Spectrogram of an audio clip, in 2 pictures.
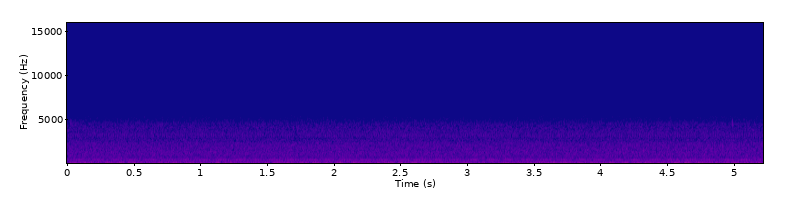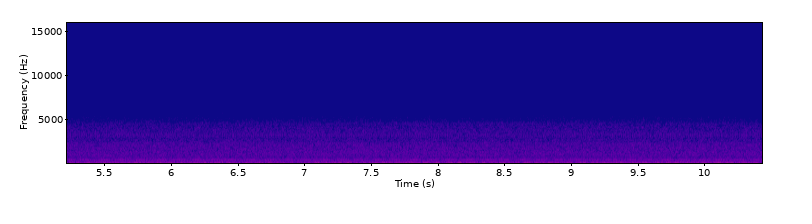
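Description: Steady faint background hiss with a low, constant electrical hum underneath: the room tone of the recording, with no other sound.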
